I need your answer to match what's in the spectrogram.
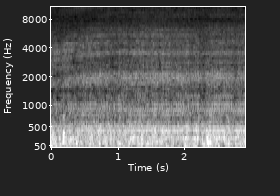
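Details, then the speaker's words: Small petrol gas-powered water pump with fresh high-octane fuel pumping from a well to fill totes: steady, even drone with no misses or surging; running normally. "And so right now I got the gas pump going,"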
